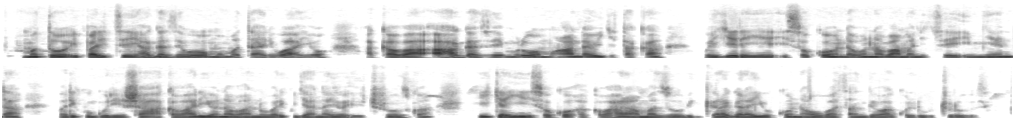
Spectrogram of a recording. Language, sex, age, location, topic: Kinyarwanda, male, 18-24, Nyagatare, finance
